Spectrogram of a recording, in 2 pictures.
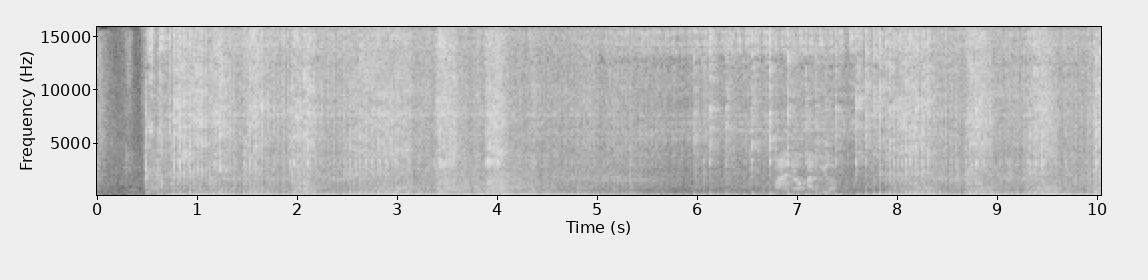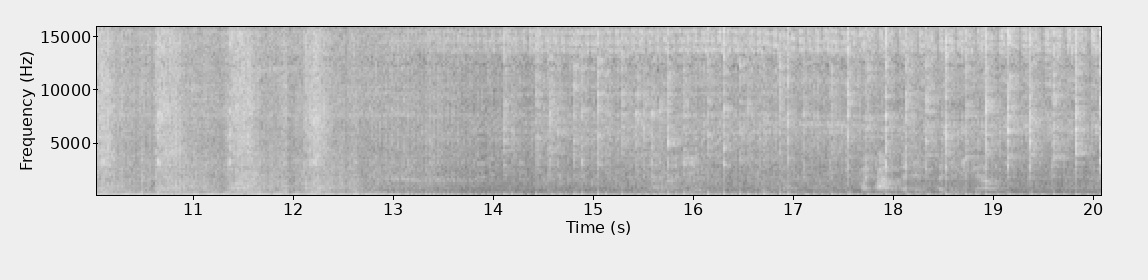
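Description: Modified Honda Dream and Wave 110i motorcycles in a street race start and rev hard nearby, a loud continuous engine roar that rises and falls, with people talking under it.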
